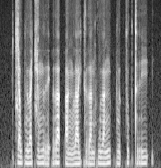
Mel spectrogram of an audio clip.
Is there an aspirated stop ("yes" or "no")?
no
